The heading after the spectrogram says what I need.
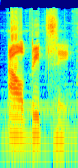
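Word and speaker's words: Albizzi: Albeiti, it's pronounced Albbitzi.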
